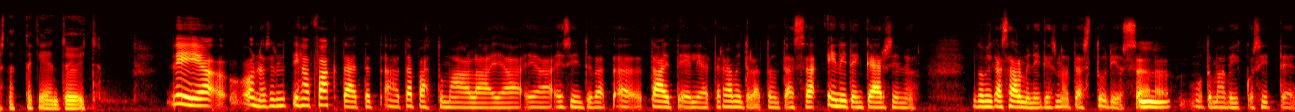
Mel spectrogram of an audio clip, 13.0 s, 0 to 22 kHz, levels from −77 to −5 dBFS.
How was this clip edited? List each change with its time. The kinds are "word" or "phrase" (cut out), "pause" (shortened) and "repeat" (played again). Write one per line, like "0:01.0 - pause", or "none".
none

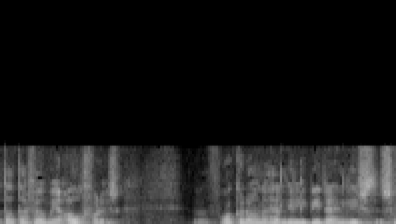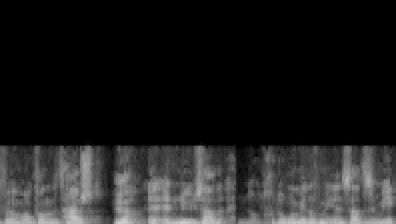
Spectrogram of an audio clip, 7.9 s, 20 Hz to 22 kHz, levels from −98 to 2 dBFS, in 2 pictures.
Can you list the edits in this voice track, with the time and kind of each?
0:04.3 - word
0:06.3 - word

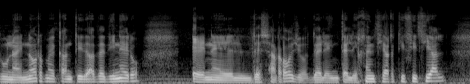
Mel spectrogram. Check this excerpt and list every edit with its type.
none

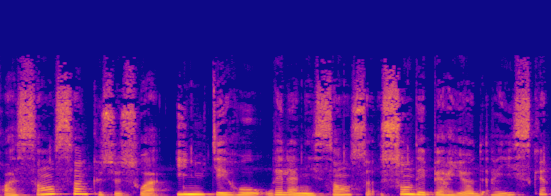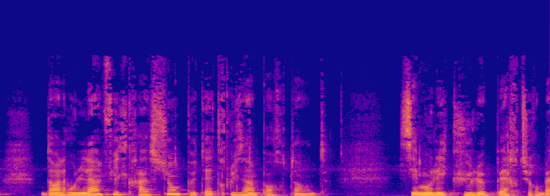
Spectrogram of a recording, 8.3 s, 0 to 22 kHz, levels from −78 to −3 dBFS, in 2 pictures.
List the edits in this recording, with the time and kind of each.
0:02.1 - word
0:03.7 - word
0:04.6 - word
0:05.8 - word

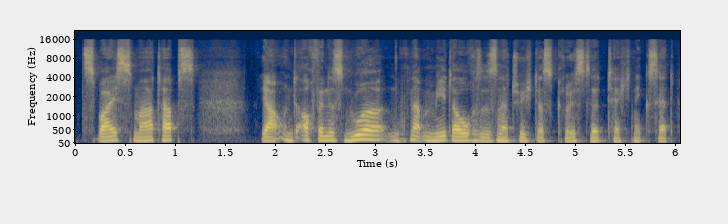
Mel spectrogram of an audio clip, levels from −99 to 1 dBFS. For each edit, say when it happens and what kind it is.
none

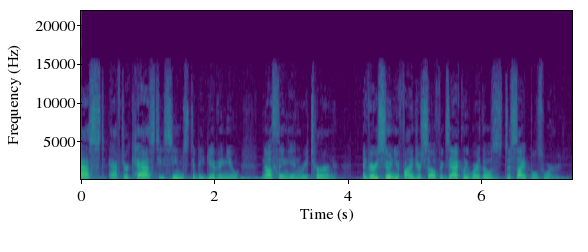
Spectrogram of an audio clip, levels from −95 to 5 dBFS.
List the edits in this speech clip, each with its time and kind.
0:04.0 - pause

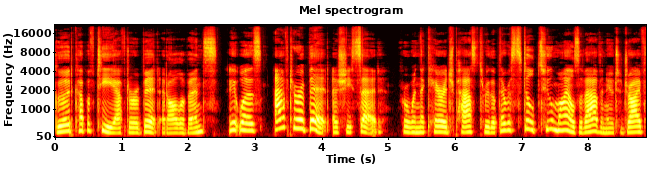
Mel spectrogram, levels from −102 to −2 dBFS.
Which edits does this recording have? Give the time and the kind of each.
0:02.5 - pause
0:06.6 - phrase

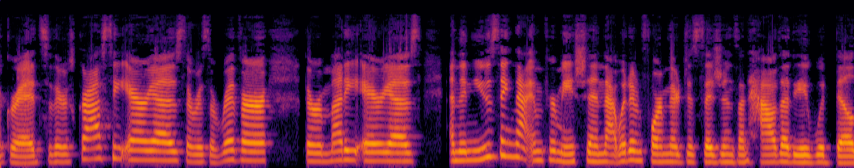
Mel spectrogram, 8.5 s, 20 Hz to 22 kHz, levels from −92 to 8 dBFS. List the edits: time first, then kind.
none

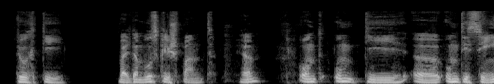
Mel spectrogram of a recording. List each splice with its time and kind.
0:02.9 - pause

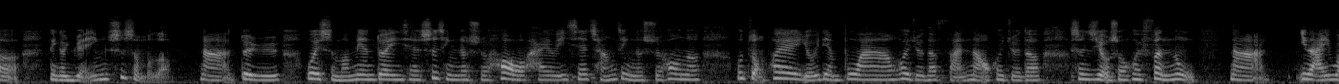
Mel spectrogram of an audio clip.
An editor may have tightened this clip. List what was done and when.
0:10.7 - word

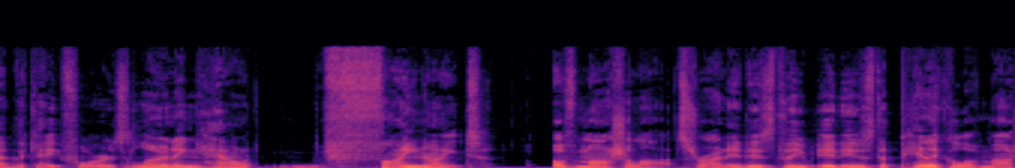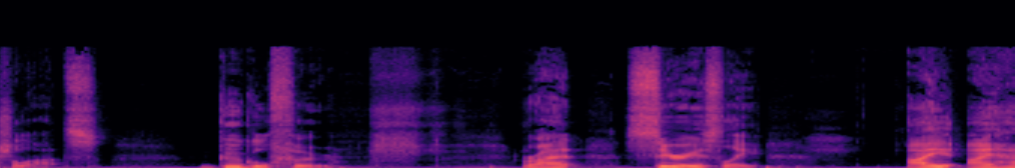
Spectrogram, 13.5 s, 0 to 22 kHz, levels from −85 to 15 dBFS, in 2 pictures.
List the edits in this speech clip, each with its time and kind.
0:01.7 - phrase
0:02.1 - word

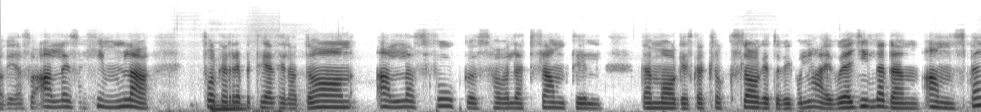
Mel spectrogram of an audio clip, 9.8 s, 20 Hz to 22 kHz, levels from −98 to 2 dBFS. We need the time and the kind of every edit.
none

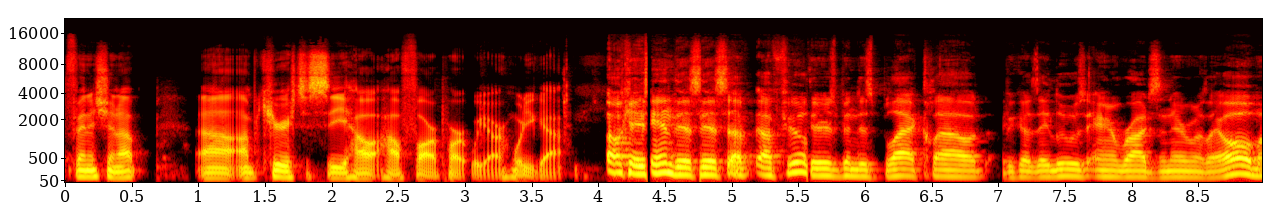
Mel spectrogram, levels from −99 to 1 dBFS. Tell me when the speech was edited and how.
0:04.4 - word
0:04.8 - repeat
0:05.6 - word
0:07.0 - phrase

